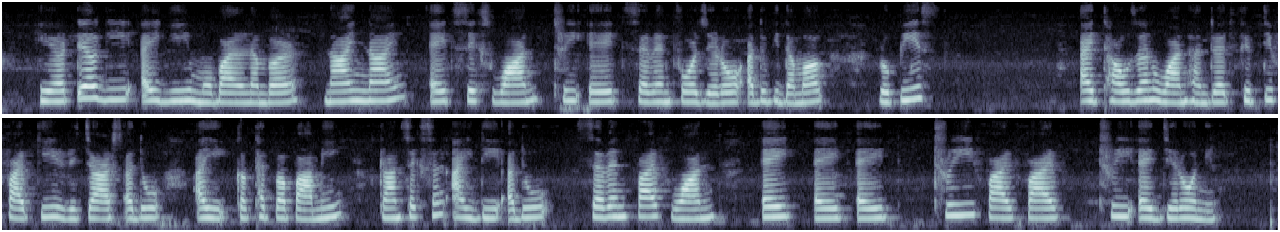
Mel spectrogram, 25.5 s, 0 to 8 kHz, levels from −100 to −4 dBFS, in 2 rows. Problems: none marked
